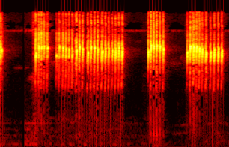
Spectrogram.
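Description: Javan tesia giving a high, sharp, rapid twittering song in short bursts of quick ticking notes, with brief pauses between phrases.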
